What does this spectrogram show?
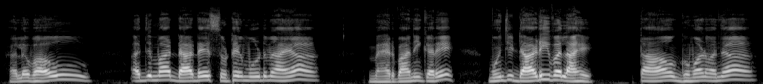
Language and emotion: Sindhi, happy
